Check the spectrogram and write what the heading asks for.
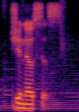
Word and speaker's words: Geonosis: Am I saying that right? Because there's no sh in it. Geonosis. There you go.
